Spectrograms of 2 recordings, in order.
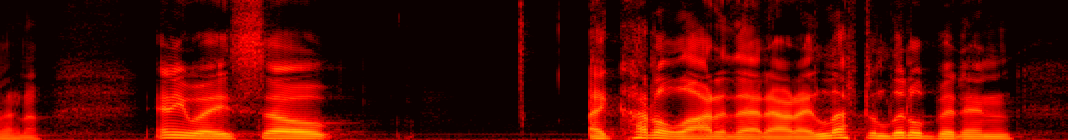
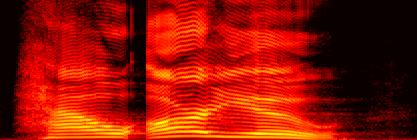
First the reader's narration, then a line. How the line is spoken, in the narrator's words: his grandson would go right up to his ear and yell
